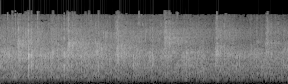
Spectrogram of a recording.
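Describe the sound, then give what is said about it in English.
A church audience claps its hands during a sermon. Many overlapping claps form a steady, bright wash that stays at an even level, with no voices. “Clap your hands for Jesus, somebody.”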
